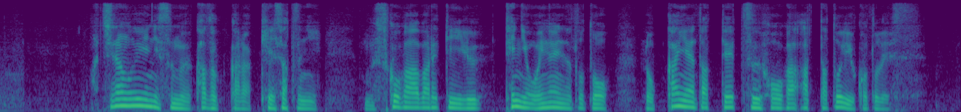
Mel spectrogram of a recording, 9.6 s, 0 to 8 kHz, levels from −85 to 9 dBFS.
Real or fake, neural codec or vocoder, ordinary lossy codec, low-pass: fake; codec, 44.1 kHz, 7.8 kbps, DAC; none; 7.2 kHz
